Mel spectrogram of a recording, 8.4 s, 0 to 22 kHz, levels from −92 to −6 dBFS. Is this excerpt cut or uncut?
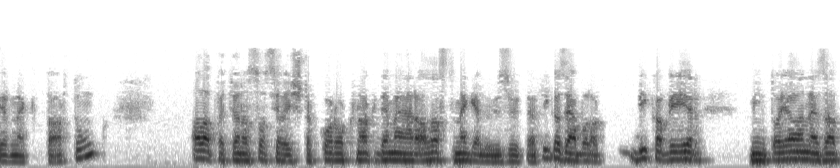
uncut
